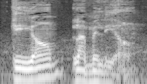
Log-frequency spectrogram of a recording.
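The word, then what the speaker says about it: Guillaume Le Million: meant only one thing guillaume lamillion if it doesn't rhyme you're not pronouncing it right out of the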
